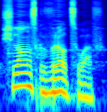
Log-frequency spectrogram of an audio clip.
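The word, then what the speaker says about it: Śląsk: And the team who finished in fifth place, Schlashk Schlashkclaw, or if you maybe say it properly, Schlonesk.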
